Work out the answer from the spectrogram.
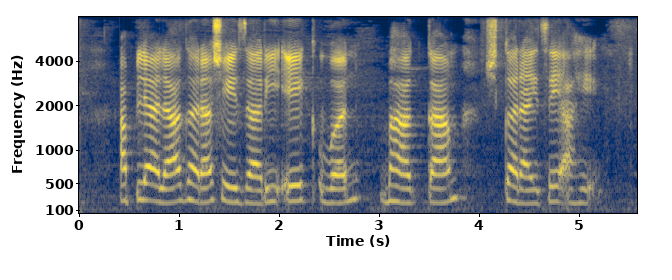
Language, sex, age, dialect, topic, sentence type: Marathi, female, 18-24, Standard Marathi, agriculture, statement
